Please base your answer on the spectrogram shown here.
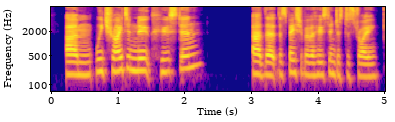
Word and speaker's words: Houston: As in the name Hugh as in Hugh Grant. Houston.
